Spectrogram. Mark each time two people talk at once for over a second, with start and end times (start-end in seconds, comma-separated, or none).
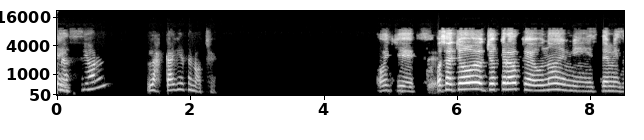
none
